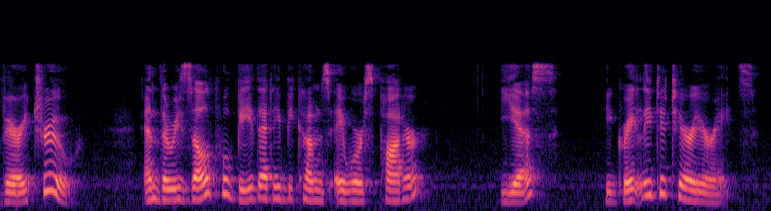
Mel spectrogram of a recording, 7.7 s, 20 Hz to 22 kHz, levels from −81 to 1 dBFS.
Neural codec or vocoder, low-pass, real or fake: vocoder, 44.1 kHz, 80 mel bands, Vocos; 7.2 kHz; fake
